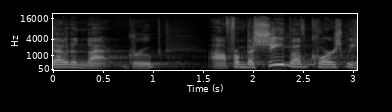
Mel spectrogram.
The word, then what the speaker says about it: Bathsheba: And you see a couple of wives here, Bathsheba. Proper pronunciation, actually, Bathsheba.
